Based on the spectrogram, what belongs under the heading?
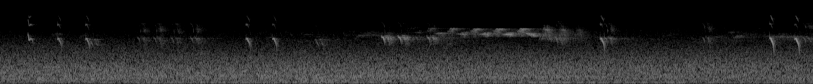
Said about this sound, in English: Now she gave a flight call, now she's itching her face. That was her. There's some flight calls there.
